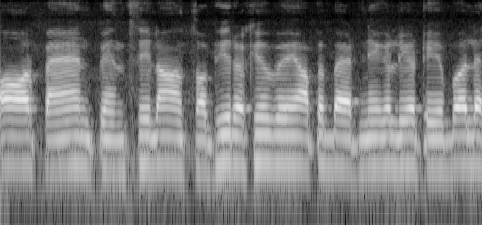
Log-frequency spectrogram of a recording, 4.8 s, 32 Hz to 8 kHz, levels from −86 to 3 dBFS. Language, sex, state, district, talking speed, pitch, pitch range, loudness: Hindi, male, Odisha, Nuapada, 175 wpm, 140 Hz, 130-140 Hz, -15 LUFS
